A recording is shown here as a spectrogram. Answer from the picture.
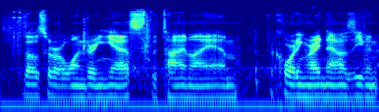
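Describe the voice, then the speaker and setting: A man talks at a fairly quick pace, and audible room echo follows his words. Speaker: gaming video creator. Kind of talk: let's play commentary.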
